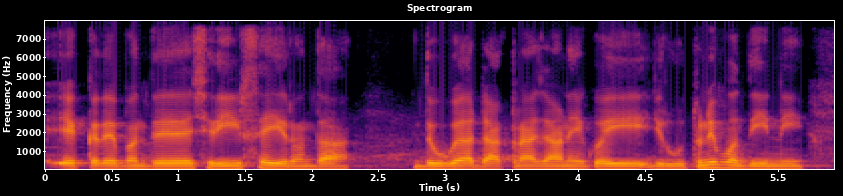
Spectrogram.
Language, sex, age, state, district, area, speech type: Dogri, male, 30-45, Jammu and Kashmir, Reasi, rural, spontaneous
